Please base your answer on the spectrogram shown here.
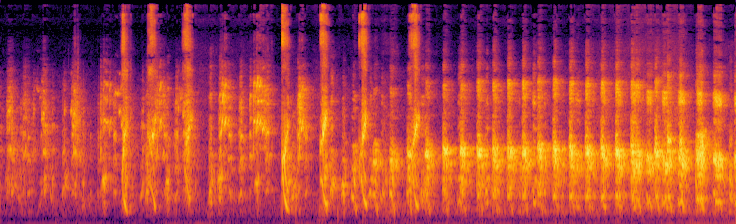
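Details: Chukar partridges from Vanj, described as two of the best birds, giving a series of harsh clucking notes that start scattered and sharp, then speed up into a steady, rapid, even chuk-chuk rhythm toward the end.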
